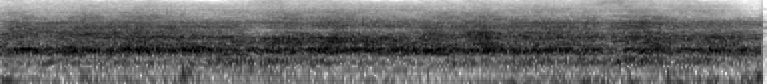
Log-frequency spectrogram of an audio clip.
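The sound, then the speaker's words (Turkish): A large crowd with flags chants and cheers at Sabiha Gökçen Airport in Istanbul, welcoming Ekrem İmamoğlu, a dense, loud roar of many voices that holds steady throughout before cutting off abruptly at the end. “Erzurum'da uğradığı saldırı sonrası İstanbul'a dönüşte havalimanında böyle karşılandı İmamoğlu. Bayraklarla, tezahüratlarla.”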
